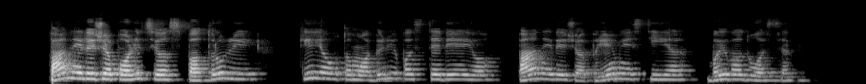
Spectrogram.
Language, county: Lithuanian, Alytus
